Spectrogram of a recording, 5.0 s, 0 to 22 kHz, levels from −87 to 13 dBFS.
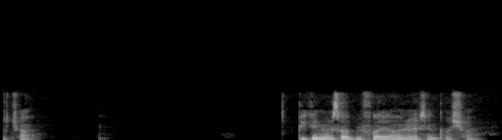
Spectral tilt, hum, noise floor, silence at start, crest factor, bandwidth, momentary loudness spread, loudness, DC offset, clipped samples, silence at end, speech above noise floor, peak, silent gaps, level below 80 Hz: -5.5 dB/octave; none; under -90 dBFS; 0.05 s; 22 dB; 8 kHz; 15 LU; -22 LUFS; under 0.1%; under 0.1%; 0.25 s; over 68 dB; -4 dBFS; 0.56-0.94 s, 1.15-2.22 s, 2.36-2.81 s; -48 dBFS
